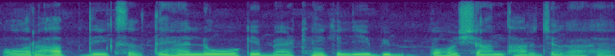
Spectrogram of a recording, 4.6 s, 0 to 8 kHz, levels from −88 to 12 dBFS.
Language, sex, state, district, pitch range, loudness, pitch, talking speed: Hindi, male, Himachal Pradesh, Shimla, 140-150 Hz, -20 LUFS, 145 Hz, 195 wpm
